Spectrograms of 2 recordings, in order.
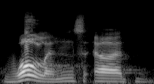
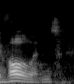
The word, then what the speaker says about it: volens: And the word, it's pronounced, I guess, volens. It's a V, so we would say volens. But in Latin, they pronounce the V as a W, which is not important to us.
